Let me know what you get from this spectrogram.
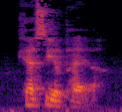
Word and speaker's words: Cassiopeia: Cassiopeia, that's how it's pronounced.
